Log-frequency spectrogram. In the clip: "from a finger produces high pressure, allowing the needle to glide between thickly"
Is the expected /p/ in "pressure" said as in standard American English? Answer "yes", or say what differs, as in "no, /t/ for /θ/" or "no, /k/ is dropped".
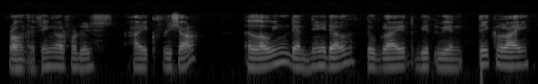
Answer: no, /f/ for /p/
